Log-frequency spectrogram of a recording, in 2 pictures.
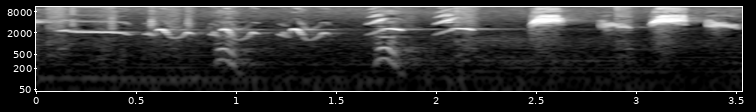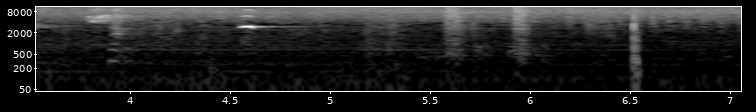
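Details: Oriental magpie-robin, konslet song style: clear whistled notes bending up and down in quick succession, then loud harsh squawky bursts and a single sharp high whistle before quieter scattered chips.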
